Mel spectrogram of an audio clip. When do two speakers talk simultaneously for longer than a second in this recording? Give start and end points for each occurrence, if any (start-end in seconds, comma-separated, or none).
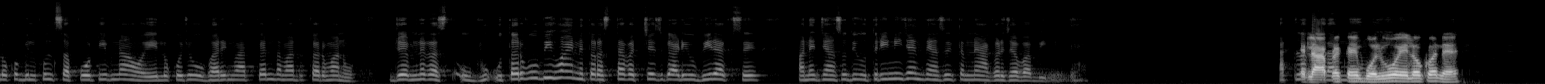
13.0-14.5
